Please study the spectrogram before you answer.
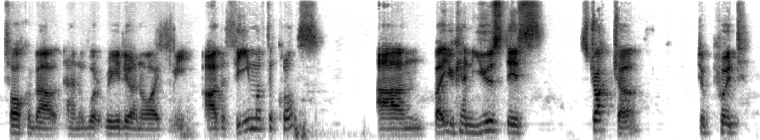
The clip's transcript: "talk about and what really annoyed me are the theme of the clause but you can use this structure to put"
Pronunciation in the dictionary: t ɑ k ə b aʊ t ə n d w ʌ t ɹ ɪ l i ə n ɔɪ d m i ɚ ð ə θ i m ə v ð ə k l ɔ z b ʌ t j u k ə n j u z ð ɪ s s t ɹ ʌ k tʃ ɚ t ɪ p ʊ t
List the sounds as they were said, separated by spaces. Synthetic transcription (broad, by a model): t ɑ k ə b aʊ t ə n w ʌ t ɹ ɪ l i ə n ɔɪ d m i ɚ ð ə θ i m ə v ð ə k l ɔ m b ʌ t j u k ə n j u z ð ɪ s s t ɹ ʌ k tʃ ɚ t ɪ p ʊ t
